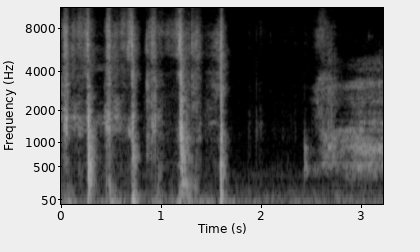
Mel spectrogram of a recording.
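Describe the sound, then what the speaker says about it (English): Tarot cards are shuffled by hand in a quick run of crisp riffling snaps, close and fairly quiet, then a softer shuffling rustle after a short pause. "Let's do one more shuffle here."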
